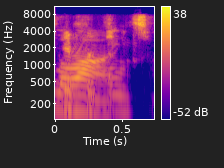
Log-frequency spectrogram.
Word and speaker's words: Laurent: It's Laurent.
